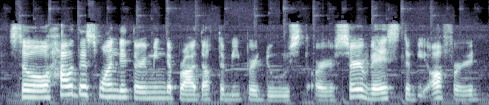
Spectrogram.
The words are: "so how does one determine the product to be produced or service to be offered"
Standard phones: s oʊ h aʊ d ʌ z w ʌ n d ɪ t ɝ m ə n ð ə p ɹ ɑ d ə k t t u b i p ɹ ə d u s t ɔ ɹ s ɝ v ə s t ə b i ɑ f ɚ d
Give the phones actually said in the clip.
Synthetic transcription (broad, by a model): s oʊ h aʊ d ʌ s w ʌ n d ɪ t ɝ m ə n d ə p ɹ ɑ d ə k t t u b i p ɹ ə d u s t ɔ ɹ s ɝ v ə s t ə b i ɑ f ɚ d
